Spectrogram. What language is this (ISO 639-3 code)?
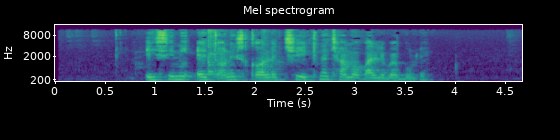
kat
